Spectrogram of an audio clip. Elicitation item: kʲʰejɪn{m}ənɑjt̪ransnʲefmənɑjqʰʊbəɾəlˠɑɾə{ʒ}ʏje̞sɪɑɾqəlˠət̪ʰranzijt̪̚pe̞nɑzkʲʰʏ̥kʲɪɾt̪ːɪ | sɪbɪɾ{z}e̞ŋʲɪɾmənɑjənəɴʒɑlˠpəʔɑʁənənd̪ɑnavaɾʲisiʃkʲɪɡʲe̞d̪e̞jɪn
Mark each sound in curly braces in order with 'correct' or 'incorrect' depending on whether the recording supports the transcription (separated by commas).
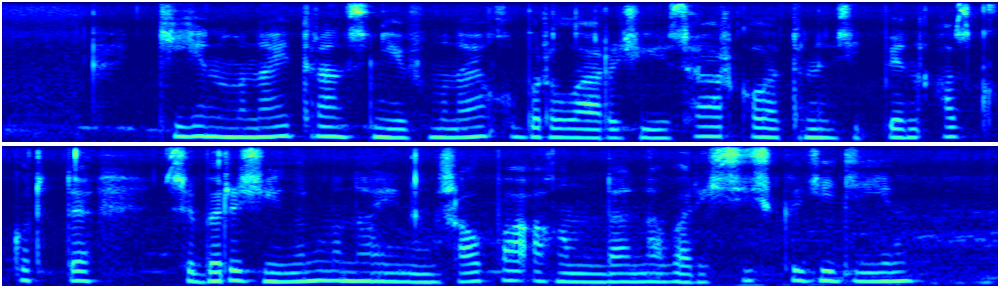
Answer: correct, correct, incorrect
